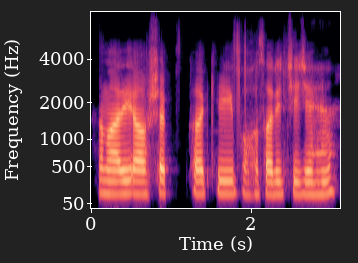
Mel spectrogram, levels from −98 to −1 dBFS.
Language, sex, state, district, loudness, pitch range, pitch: Hindi, male, Uttarakhand, Uttarkashi, -19 LUFS, 145-155 Hz, 150 Hz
